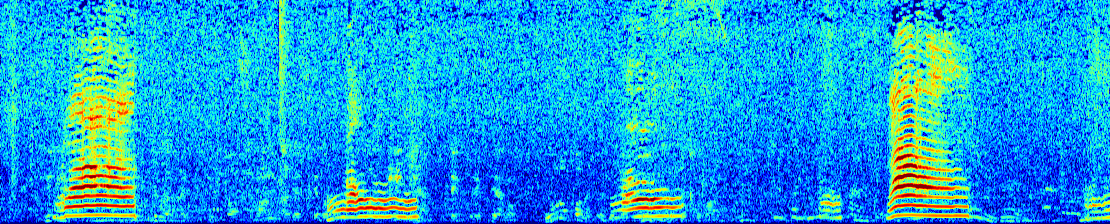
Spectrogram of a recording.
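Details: A pet cat, pestered while napping, answers with four rising-then-level meows spaced roughly every two to three seconds, the first and last loudest, softer chirps trailing between them indoors.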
